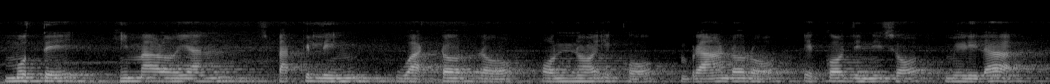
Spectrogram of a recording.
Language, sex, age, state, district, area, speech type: Odia, male, 45-60, Odisha, Nayagarh, rural, read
